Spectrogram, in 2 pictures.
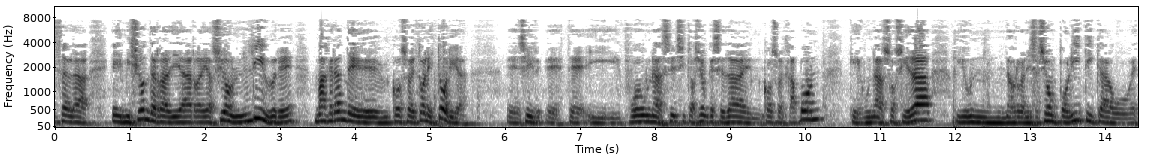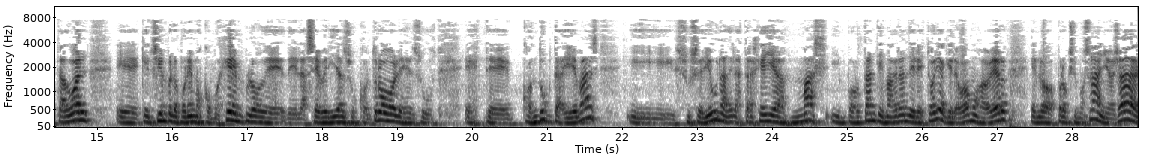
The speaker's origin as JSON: {"language": "Spanish", "region": "Buenos Aires Province", "country": "Argentina", "said": "Por ejemplo, que es de donde yo vengo. Uh-huh. Yo vivo en provincia de Buenos Aires, que a 500 kilómetros de Capital Federal, casi en el límite con La Pampa."}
